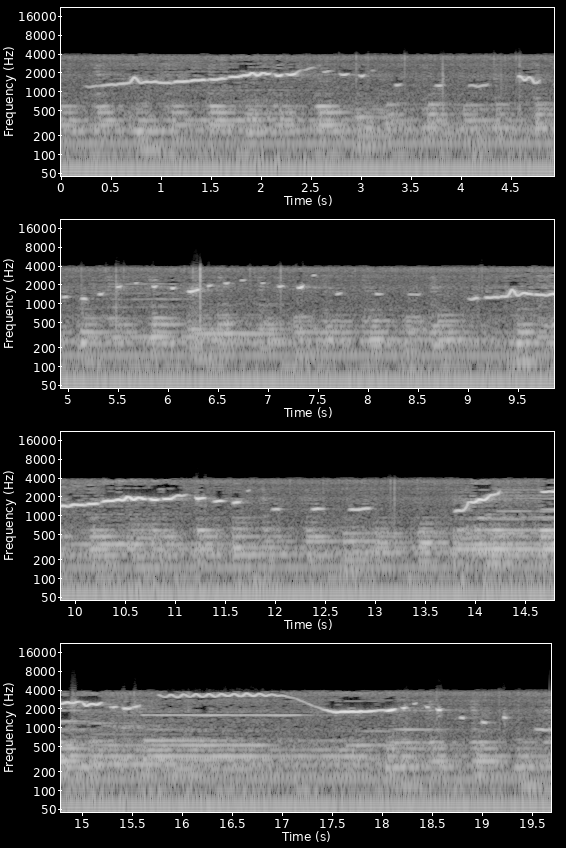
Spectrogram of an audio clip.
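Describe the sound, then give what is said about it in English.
A person whistles a lilting melody with sliding, rising phrases and bright sustained notes, clear, over a soft instrumental backing with no talking. “So I would make different stylistic choices, but then since I could never whistle this to begin with, who am I to speak?”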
